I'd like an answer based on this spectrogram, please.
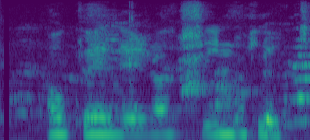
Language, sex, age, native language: Icelandic, female, 10, Icelandic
